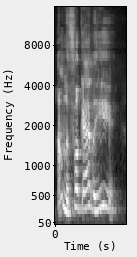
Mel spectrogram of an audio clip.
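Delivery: ordinary talk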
